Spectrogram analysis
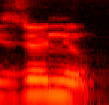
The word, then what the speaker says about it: Zenou: It's anyone's guess, including mine, but technically it's actually Zenou.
